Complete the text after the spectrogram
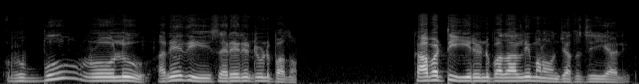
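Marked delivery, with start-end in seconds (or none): none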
